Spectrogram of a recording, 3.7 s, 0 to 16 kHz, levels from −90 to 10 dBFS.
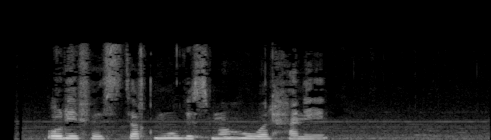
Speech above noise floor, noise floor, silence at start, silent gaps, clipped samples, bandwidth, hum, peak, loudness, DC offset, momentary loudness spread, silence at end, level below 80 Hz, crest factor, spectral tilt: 29 dB; -52 dBFS; 0.35 s; none; under 0.1%; 11.5 kHz; none; -6 dBFS; -23 LUFS; under 0.1%; 11 LU; 1.25 s; -74 dBFS; 20 dB; -5 dB/octave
